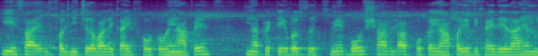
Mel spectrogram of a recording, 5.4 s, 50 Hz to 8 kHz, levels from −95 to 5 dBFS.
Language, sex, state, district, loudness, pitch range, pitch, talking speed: Hindi, male, Haryana, Rohtak, -17 LUFS, 150-160 Hz, 155 Hz, 290 wpm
